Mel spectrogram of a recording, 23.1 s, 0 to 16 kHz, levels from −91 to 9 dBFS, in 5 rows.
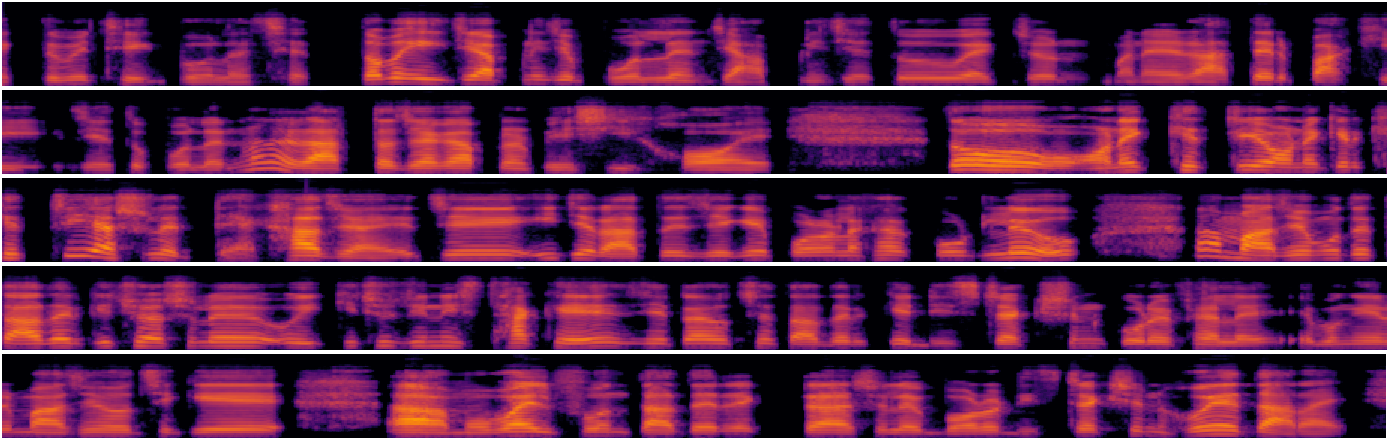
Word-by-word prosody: একদমই 145 +3 -8
ঠিক 120 -2 -5
বলেছেন। 100 0 -9 0.2
তবে 170 +4 +2
এই 160 - -3
যে - - +3
আপনি 160 +2 -13
যে 150 - -3
বললেন 125 +3 -4
যে - - -4
আপনি 120 - -20
যেহেতু 115 +2 -12 0.2
একজন 115 +1 -10 0.2
মানে 110 -1 -5
রাতের 125 +6 0
পাখি। 125 -1 -3 0.2
যেহেতু 115 -1 -10
বললেন 115 +1 -5
মানে - - -2
রাতটা 140 +2 +2
জাগা 140 0 +4
আপনার 130 -1 -6
বেশি 120 +4 -1 0.2
হয়, 110 -2 -2 0.6
তো 215 - +5 0.4
অনেক 170 +5 +6
ক্ষেত্রেই 195 0 +1
অনেকের 165 +2 -1
ক্ষেত্রেই 260 +9 -3
আসলে - - +1 0.2
দেখা 160 - +5
যায়, 105 - 0
যে 180 0 +2 0.2
এই 200 - -4
যে 180 - +2
রাতে 130 +5 +1
জেগে 155 +3 0
পড়ালেখা 160 +2 -3
করলেও 165 +7 +2 0.5
আ - - +1
মাঝেমধ্যে 175 +3 +3
তাদের 170 +3 +4
কিছু 190 - -5
আসলে 195 +2 -1 0.2
ওই 170 - 0
কিছু 200 +2 -7
জিনিস 195 -1 -4
থাকে, 175 -2 +3 0.2
যেটা 165 0 -2
হচ্ছে 170 +1 -8
তাদেরকে 145 +2 -5
ডিস্ট্রাকশন 145 +7 -1
করে 145 -1 -1
ফেলে 130 -2 -2 0.2
এবং 140 - -10
এর 140 - -5
মাঝে 130 +1 0
হচ্ছে 140 +1 -6
গিয়ে 140 0 +4 0.5
আ - - +12 0.2
মোবাইল 155 +4 +7
ফোন 150 0 -5
তাদের 125 +1 0
একটা 135 - -1
আসলে 130 +1 -2
বড় 120 +2 -1
ডিস্ট্রাকশন 145 +8 -2
হয়ে 195 0 +7
দাঁড়ায়। 105 -2 +1
145 Hz, 180 wpm, -24 LUFS, 125-170 Hz, 0.6 s, আ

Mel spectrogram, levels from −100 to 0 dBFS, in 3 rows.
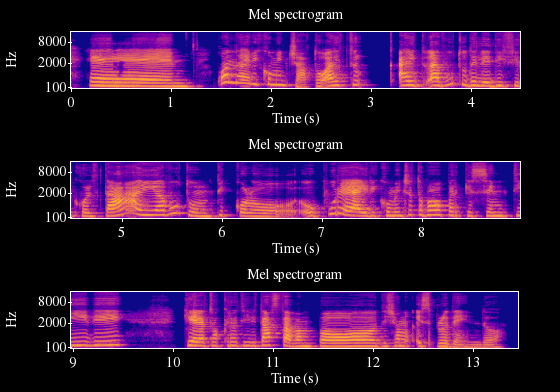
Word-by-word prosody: Ehm, 220 -4 +2 0.3
quando 445 +1 0
hai 400 -2 +1
ricominciato 280 - -4
hai 255 +2 +2
tru 290 +2 -7 0.3
c - - -15
hai 265 0 +5
d 275 - -17
avuto 295 +6 +3
delle 245 -3 -1
difficoltà? 225 -1 0
Hai 295 -3 +2
avuto 375 +3 -3
un 210 -2 -5
piccolo 230 -5 -6 0.5
oppure 280 +6 +1
hai 230 -2 +7
ricominciato 240 +6 -7
proprio 290 +1 +1
perché 250 -3 -8
sentivi 250 +5 -5 0.5
che 265 -1 +7
la 230 0 +6
tua 235 0 -9
creatività 235 +1 -1
stava 245 -5 +1
un 200 0 -3
po' 200 +1 +4
diciamo 205 +2 -8
esplodendo? 160 -6 -8
235 Hz, 140 wpm, -22 LUFS, 210-265 Hz, 0.5 s, hai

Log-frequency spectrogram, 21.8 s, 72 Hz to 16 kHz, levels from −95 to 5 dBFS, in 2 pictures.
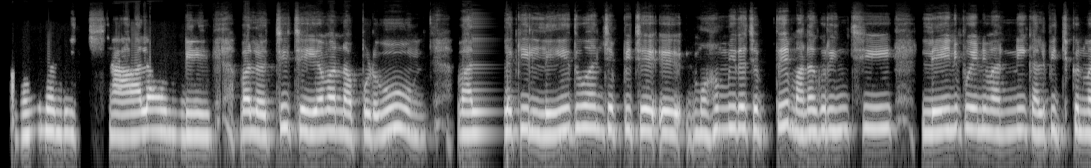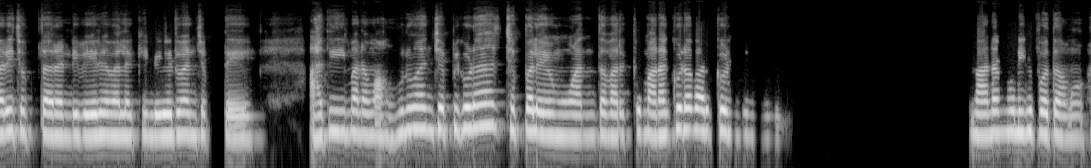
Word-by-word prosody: అవునండి. 220 +1 -1 0.4
చాలా 210 +2 +3
ఉండి. 210 -1 -1 0.5
వాళ్ళొచ్చి 220 +2 +2
చేయమన్నప్పుడు 220 -3 +2 0.8
వాళ్ళకి 220 +2 0 0.2
లేదు 240 +5 +2
అని 250 -2 -2
చెప్పి 245 0 -1
చేయి 225 -1 +4 0.3
మొహం 220 +3 -2
మీద 260 0 +2
చెప్తే, 235 +4 -2 0.2
మన 220 - 0
గురించి 245 +2 -3 0.6
లేనిపోయినవన్నీ 240 -1 0
కల్పిచ్చుకొని 220 +1 -3
మరీ 225 +2 +3
చెప్తారండి 205 -2 0
వేరే 205 +1 +4
వాళ్ళకి 200 0 -1
లేదు 205 +1 +4
అని 205 0 -4
చెప్తే. 95 - -4 0.8
అది 210 +4 -2 0.2
మనం 215 -1 -1
అవును 215 +6 -2
అని 245 -1 -1
చెప్పి 245 +1 +1
గూడా 265 +2 +5 0.3
చెప్పలేము 215 -4 +1
అంత 200 +1 -11
వరకు. 205 +2 -5
మనకు 210 0 +1
కూడా 245 0 +4
వర్కుంటుంది. 210 -4 -2 2.1
మనం 205 +2 +2
మునిగిపోతాము. 215 -3 0
220 Hz, 105 wpm, -13 LUFS, 205-235 Hz, 2.1 s, గూడా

